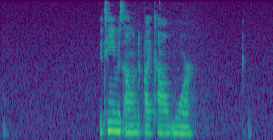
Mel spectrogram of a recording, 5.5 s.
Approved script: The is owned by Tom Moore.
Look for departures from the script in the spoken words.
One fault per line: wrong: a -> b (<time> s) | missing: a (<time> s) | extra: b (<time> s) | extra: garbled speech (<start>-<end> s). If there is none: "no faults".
extra: team (2.0 s)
